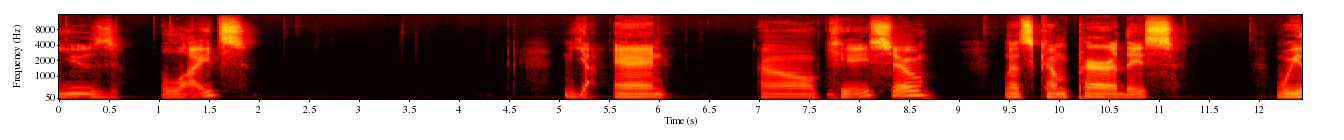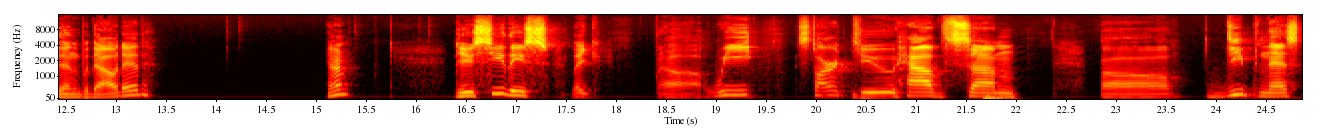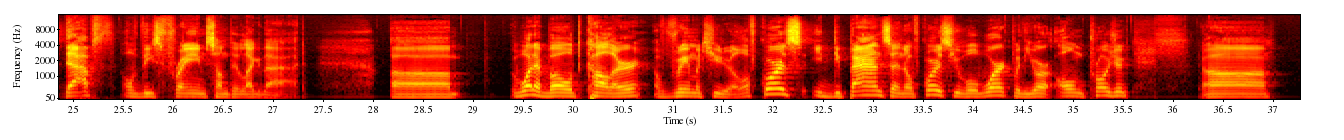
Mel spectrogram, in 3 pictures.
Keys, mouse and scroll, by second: 0.0 click, 1.0 click, 1.1 click, 1.6 w, 2.2 click, 2.3 click, 2.5 w, 3.4 click, 5.6 click, 6.2 middle click, 6.3 middle click, 6.5 c, 8.4 click, 9.5-10.2 scroll down 1, 10.2 click, 10.3 click, 11.2 click, 12.8 click, 12.9 click, 14.0 click, 14.2 click, 15.3 click, 15.3 click, 16.0 click, 16.1 click, 26.7 middle click, 26.9 middle click, 27.0 m, 28.9 middle click, 29.1 middle click, 29.4 scroll down 1, 29.7 middle click, 29.9 middle click, 30.1-31.0 scroll up 1, 31.0 click, 31.1 click, 31.1 click, 31.3 click, 34.2 click, 34.2 click, 36.0 click.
